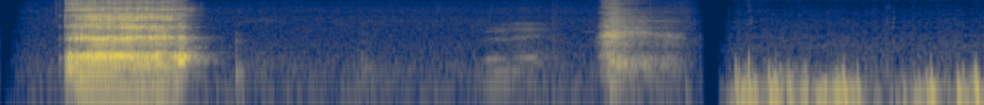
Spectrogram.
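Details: One loud, long, rough belch, then a shorter one, followed by low rumbling noise; burping.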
